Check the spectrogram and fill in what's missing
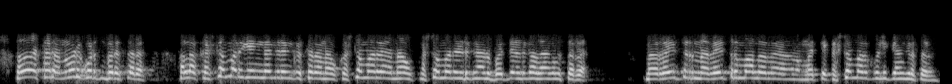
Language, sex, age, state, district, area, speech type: Kannada, male, 18-30, Karnataka, Bellary, urban, conversation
